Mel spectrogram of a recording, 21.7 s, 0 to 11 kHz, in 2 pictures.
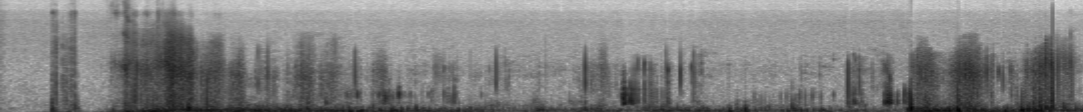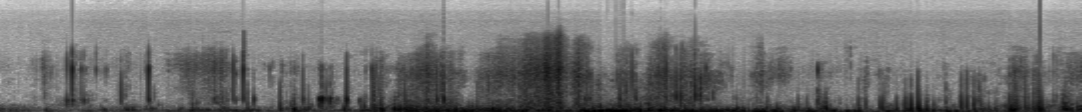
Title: Stomach growling | 2022-09-17 | ASMR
